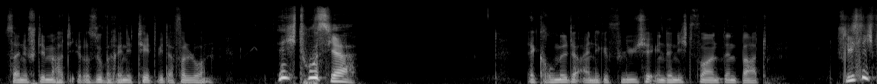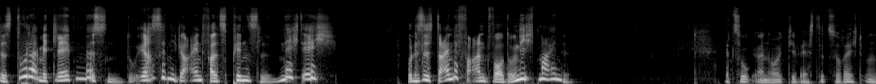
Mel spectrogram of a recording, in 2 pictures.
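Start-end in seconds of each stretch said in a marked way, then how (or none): 2.8-14.5 high, loud sneering gnome voice; a cornered little demon spitting scorn; shrill gnome tirade. Acted. Gnome grumbling concession.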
